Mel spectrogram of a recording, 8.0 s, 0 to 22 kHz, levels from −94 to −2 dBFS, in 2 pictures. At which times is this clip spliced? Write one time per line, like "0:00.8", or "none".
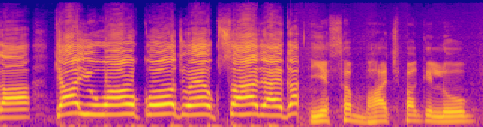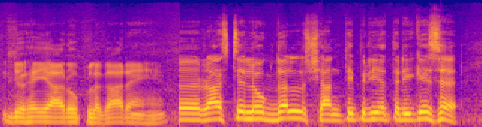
0:02.5
0:05.5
